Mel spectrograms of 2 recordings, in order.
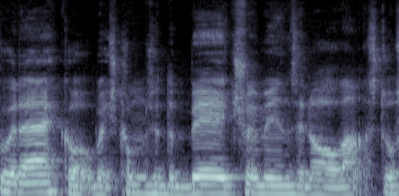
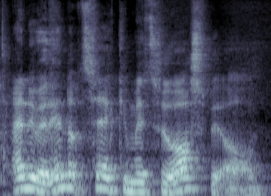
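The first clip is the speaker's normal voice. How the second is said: ordinary talk, nothing marked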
